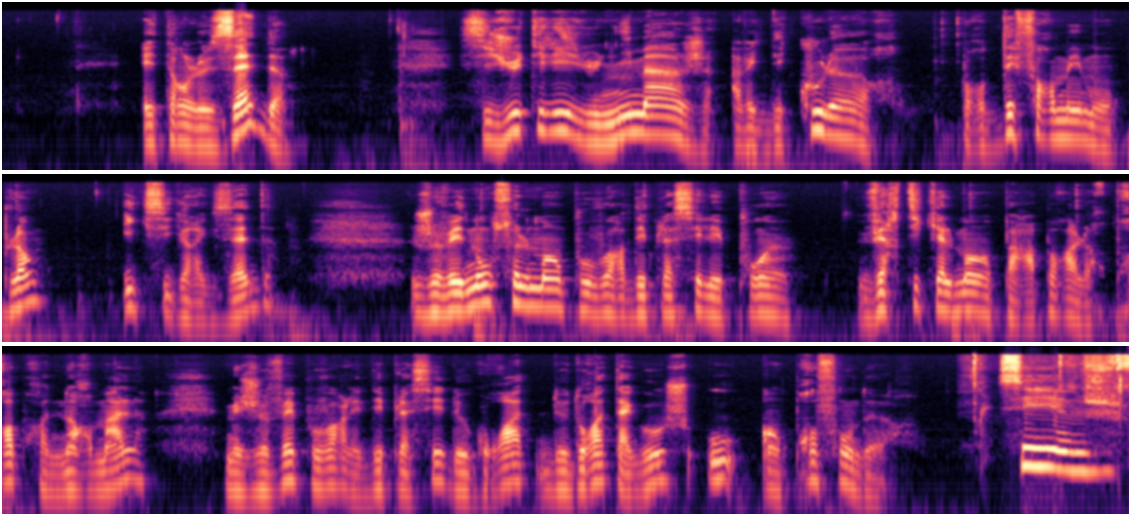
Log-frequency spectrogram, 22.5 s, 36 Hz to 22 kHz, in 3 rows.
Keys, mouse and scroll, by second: 6.2 click, 7.5-9.1 alt+drag, 10.6-11.7 alt+drag, 13.9 alt+click.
